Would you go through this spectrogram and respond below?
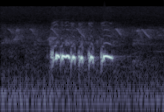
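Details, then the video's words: One rapid cooing phrase of a local zebra dove calling out to a rival, mellow stuttered notes closing on a drawn coo, against low rumbling noise. "Suara Perkutut Lokal GACOR Suara Besar Ampuh memanggil LAWAN Emosi Manggung"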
